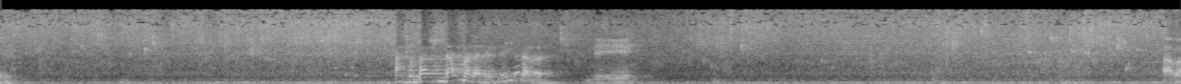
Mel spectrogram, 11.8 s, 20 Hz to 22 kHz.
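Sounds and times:
water running from a tap, rinsing hair after a vinegar rinse: 0.0 - 11.7
speech: 4.0 - 6.5.

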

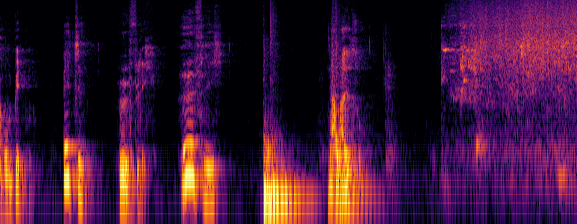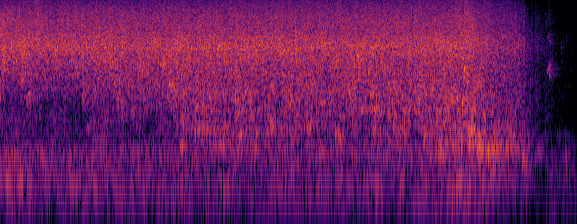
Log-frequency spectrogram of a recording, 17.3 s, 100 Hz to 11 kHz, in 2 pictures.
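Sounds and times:
speech: 0.0 - 4.2, 4.9 - 5.5
cooler water pouring from a tap into a bathtub: 6.6 - 17.2.

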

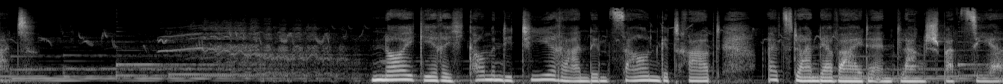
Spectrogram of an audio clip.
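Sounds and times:
horse neighing on a mountain pasture by a lake: 1.6 - 3.7
speech: 3.7 - 10.0.

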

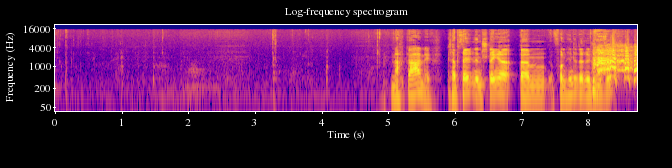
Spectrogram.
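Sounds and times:
biting into and chewing food: 0.0 - 5.0
speech: 5.0 - 8.6
laughter: 8.0 - 8.7.

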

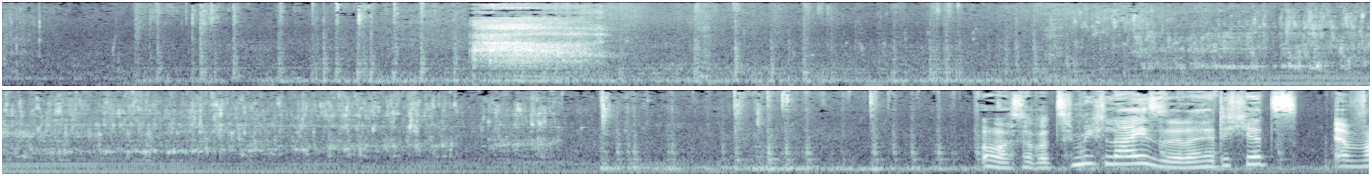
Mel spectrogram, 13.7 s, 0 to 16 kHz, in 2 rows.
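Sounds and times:
low even hum: 0.0 - 13.6
water running from a tap: 5.0 - 10.0
speech: 11.8 - 13.6.

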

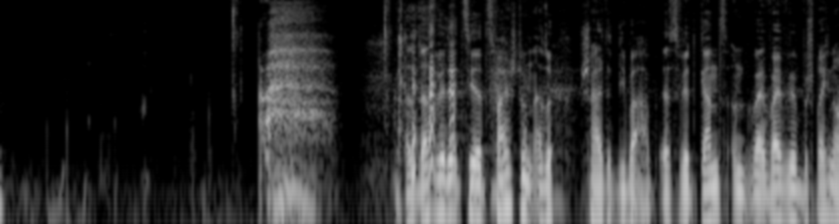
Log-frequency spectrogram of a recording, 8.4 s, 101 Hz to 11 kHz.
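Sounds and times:
person drinking and swallowing: 0.2 - 4.0
mouth smack: 0.4 - 2.6
laughter: 3.9 - 5.7
speech: 4.0 - 8.3.

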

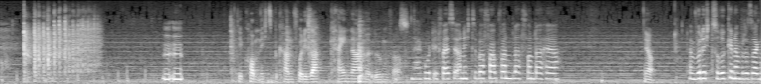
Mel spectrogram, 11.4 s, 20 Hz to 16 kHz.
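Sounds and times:
dice rolled for a history check clattering on a hard surface: 0.4 - 1.6
speech: 2.4 - 2.9, 3.6 - 8.6, 9.6 - 11.3.

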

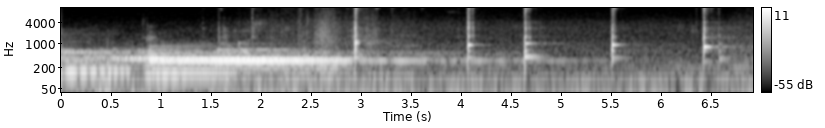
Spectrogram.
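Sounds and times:
jingle melody on an outdoor forest piano: 0.0 - 4.6.

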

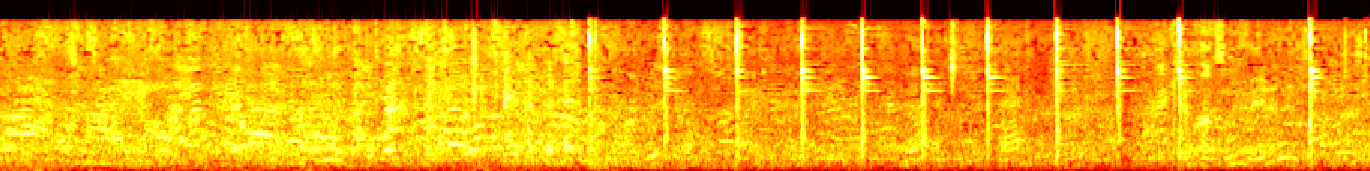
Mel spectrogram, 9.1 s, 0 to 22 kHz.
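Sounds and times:
murmur of crowd chatter at an outdoor market: 0.0 - 9.1
metallic hammer strikes while forging silver jewellery: 3.9 - 8.0, 8.7 - 9.0.

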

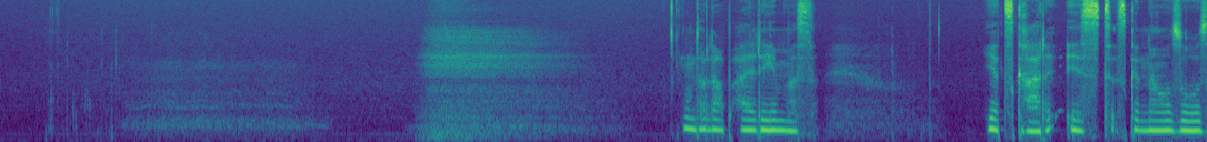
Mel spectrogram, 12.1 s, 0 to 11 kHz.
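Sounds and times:
slow deep breathing during a guided relaxation exercise: 1.1 - 6.4, 8.2 - 9.3
speech: 6.8 - 8.2, 9.9 - 12.0.

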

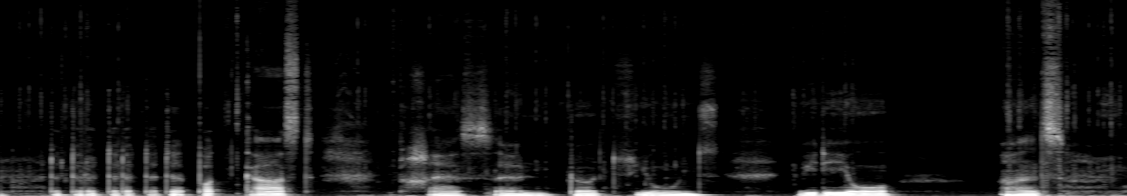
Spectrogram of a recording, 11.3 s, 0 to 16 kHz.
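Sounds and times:
typing on a computer keyboard: 0.0 - 2.6, 3.4 - 8.4, 10.0 - 11.2
speech: 0.5 - 7.2, 8.0 - 9.0, 10.0 - 10.8.

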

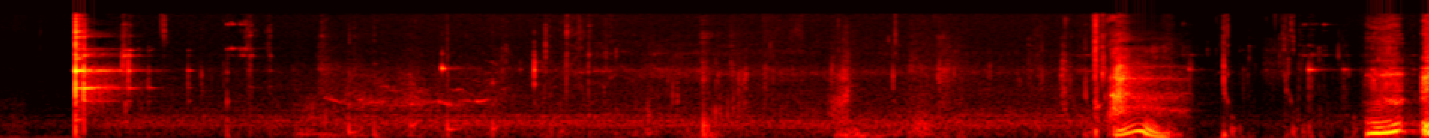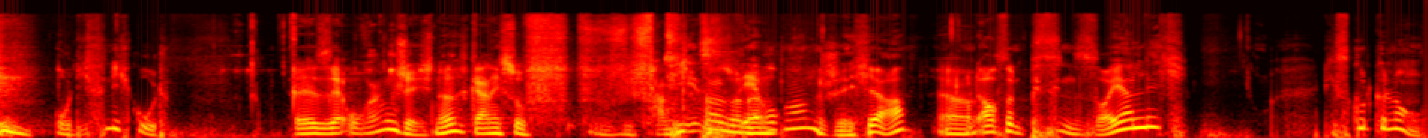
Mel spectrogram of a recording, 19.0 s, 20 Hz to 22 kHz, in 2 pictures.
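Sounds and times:
glasses clinking in a toast: 0.5 - 2.0, 2.9 - 4.2, 7.1 - 9.4, 11.0 - 12.6
speech: 7.5 - 7.9, 10.1 - 10.8, 11.5 - 17.5, 18.4 - 19.0.

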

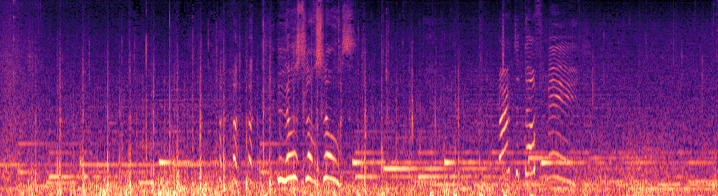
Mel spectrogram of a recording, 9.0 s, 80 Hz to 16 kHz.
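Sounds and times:
footfalls of people running on a wet surface: 0.0 - 7.0
steady rain: 0.0 - 8.9
speech: 3.7 - 5.4, 6.4 - 7.4.

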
